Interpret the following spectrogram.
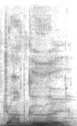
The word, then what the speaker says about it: Dromgoole: Laurie Duncan says the E in Dromgoole is silent. So it's Dromgoole.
